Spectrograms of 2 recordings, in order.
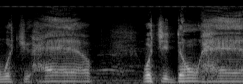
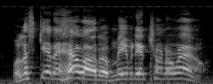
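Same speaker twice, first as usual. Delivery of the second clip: louder, quicker and higher, mock urgency; raised, hurried imitation of scare tactics; mock fear-preacher; 7 semitones higher, 7 dB louder than usual. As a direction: rattle off a scheme to scare people straight.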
